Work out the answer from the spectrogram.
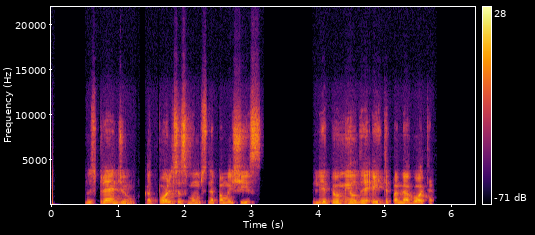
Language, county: Lithuanian, Panevėžys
